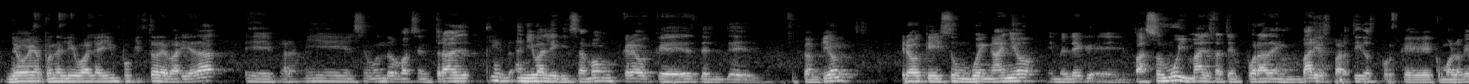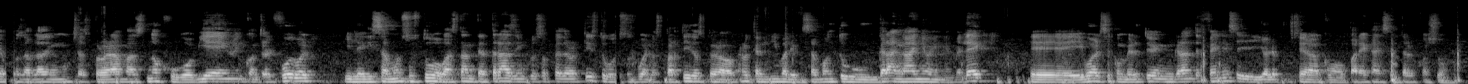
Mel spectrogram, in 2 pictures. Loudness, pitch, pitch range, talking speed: -19 LUFS, 130 Hz, 115-140 Hz, 190 wpm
